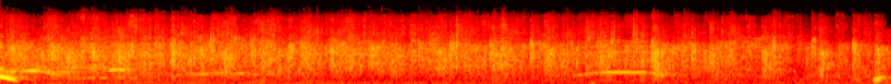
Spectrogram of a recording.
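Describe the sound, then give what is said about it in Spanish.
A large crowd at a church sermon applauds the Lord steadily for several seconds, a dense, sustained wash of clapping with a few faint voices calling out beneath it. “Pero denle un aplauso al Señor”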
